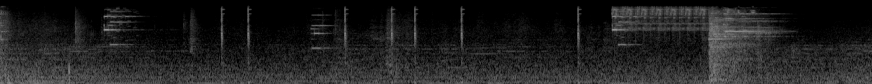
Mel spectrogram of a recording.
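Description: Short electronic menu beeps sound in quick succession.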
